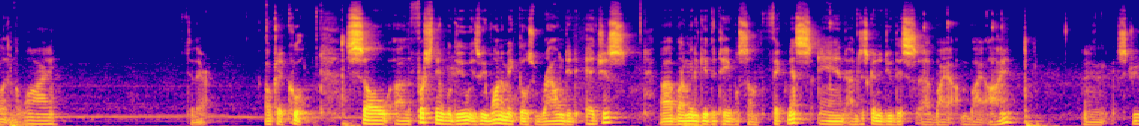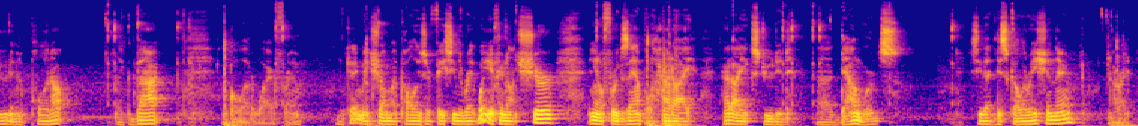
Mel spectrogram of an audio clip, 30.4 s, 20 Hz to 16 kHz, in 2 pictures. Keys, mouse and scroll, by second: 2.1-3.1 drag, 4.4 a, 9.1 a, 11.1 middle click, 13.6 e, 17.0-18.9 middle drag, 18.2 z, 20.0 a, 20.2 middle click, 23.1-24.1 drag, 23.7 a, 24.1 ctrl+Tab, 26.0-28.8 drag, 30.0 ctrl+z.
